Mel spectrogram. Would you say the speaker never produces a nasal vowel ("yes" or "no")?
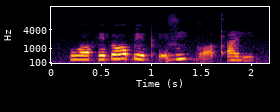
yes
